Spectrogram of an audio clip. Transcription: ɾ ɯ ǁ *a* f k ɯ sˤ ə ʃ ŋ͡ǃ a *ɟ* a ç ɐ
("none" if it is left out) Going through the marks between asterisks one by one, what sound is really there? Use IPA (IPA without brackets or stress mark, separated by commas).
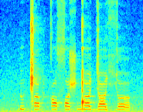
a, ɟ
